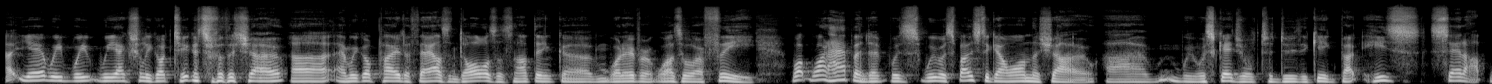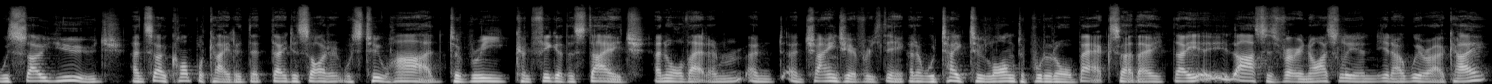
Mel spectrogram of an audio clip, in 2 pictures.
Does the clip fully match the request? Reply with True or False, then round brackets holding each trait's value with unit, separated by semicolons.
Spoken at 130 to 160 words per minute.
False (200 wpm)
